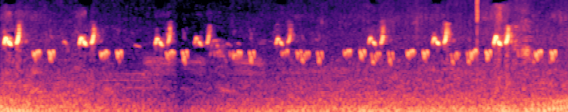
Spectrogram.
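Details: Common quail, locally called batair, giving steady phrases of one sharp high note then two quick lower notes, repeated about once a second, distant over faint low-pitched background noise.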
